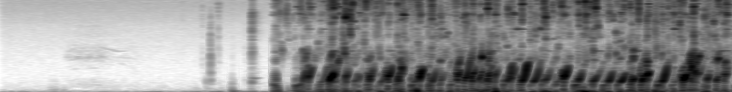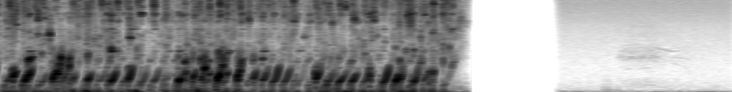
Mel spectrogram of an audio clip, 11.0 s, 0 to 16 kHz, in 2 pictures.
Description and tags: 14-1 Bubbles close
Bubbles in water
CZ, Czech, Panska, bubbles, glass, water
